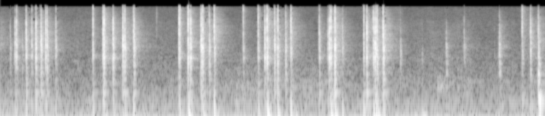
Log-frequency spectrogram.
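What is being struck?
Plastic pump bottle filled with liquid.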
